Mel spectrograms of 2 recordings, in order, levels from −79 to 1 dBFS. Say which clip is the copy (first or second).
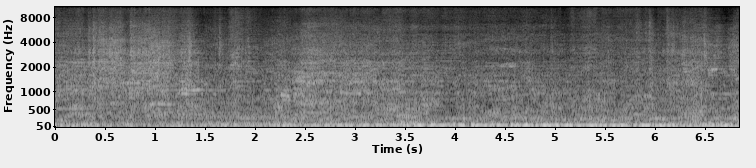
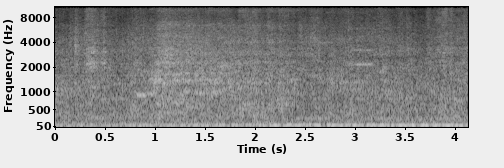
first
